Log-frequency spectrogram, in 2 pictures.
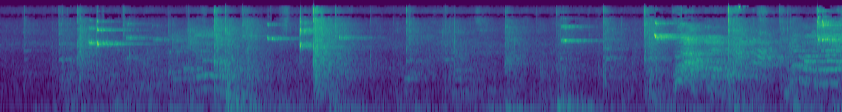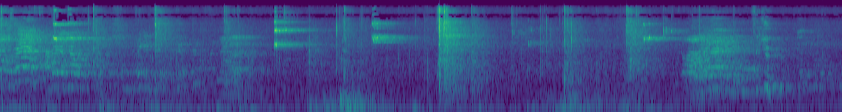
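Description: Badminton rally in a large gym: rackets striking the shuttlecock, sneakers squeaking and feet thudding on the wooden floor, with the sound echoing in the hall. Players call out to each other at times.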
